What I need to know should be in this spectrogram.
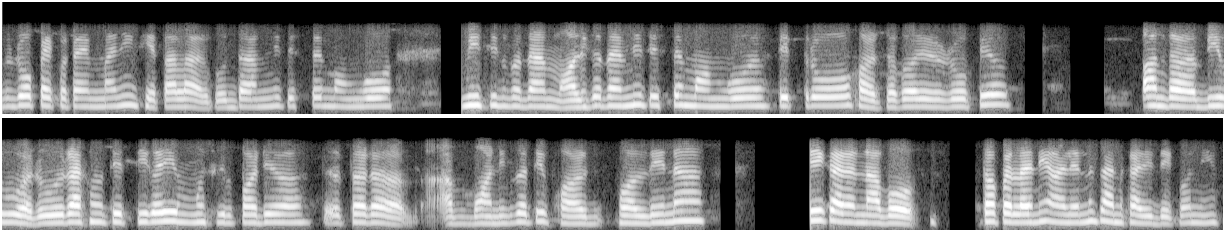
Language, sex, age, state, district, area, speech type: Nepali, female, 45-60, West Bengal, Darjeeling, rural, conversation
